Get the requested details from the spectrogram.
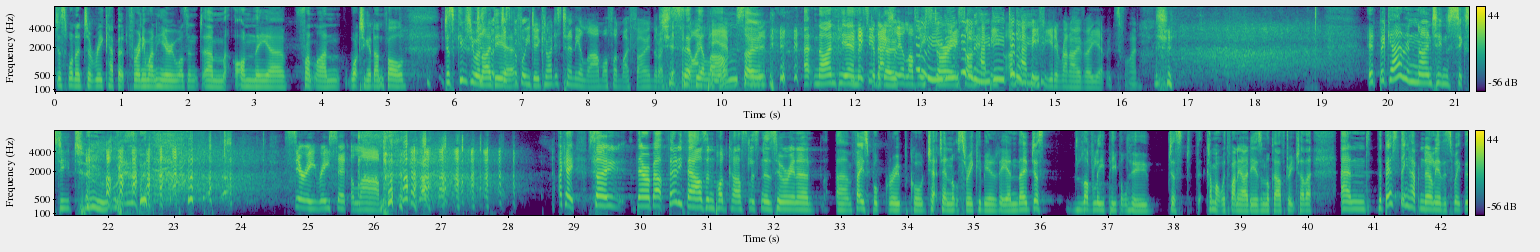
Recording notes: Just a few kilometres from the hallowed MCG, and in front of a live audience of 2400 people. Recorded live in Melbourne.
